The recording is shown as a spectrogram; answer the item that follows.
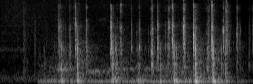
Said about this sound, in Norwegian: En hverdagslig og ufarlig lyd for de fleste. Men den alvorlige, senete bloggeren som sitter konsentrert bøyd over tastaturet på et lite kontor i Addis Abeba med gardinene trukket for, han vet at ordene han skriver, kan få konsekvenser.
